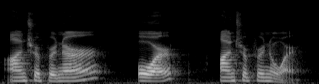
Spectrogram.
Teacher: final syllable is stressed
